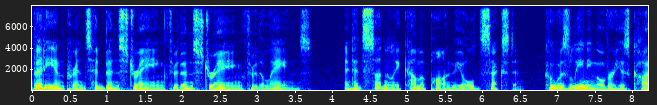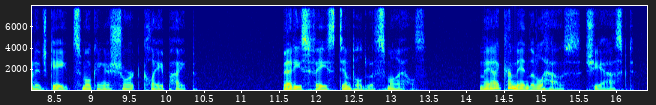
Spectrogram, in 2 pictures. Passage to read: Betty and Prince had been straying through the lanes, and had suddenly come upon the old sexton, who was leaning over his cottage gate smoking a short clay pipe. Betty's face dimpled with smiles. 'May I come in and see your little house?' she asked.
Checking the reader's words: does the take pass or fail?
fail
